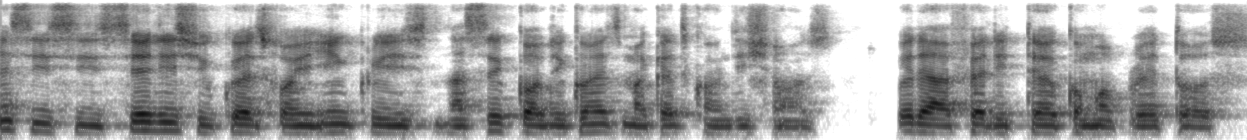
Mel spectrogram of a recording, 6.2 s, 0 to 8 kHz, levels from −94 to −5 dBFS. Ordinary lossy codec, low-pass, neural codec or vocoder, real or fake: none; 7.2 kHz; vocoder, 22.05 kHz, 80 mel bands, WaveNeXt; fake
